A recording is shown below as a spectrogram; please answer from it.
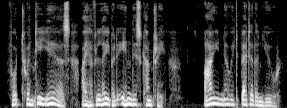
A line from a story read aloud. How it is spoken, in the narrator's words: Ferreira whispered weakly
